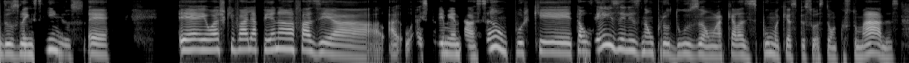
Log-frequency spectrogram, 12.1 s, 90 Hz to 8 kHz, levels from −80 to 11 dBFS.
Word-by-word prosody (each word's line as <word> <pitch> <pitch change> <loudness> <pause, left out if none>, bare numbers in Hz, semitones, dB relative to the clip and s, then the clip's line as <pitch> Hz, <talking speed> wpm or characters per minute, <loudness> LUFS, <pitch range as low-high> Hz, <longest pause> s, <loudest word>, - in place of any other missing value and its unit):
dos 175 -3 +1
lencinhos, 180 0 -1
é. 170 -2 +2 1.0
É, 240 0 +6
eu 240 0 +3
acho 240 0 +2
que - - -6
vale 245 +1 +3
a 245 - +3
pena 250 +2 +2
fazer 200 -6 +2
a 155 -4 -1
a - - -4
o - - -9
a - - -10
experimentação, 185 - 0
porque 195 -1 +1
talvez 240 - +1
eles 230 -4 -1
não 195 0 -4
produzam 170 -3 -3
aquelas 160 +1 -3
espuma 175 +6 -4
que 165 - -5
as 155 - -6
pessoas 150 -3 -8
estão 145 +3 -8
acostumadas, 140 +1 +2
185 Hz, 140 wpm, -24 LUFS, 160-235 Hz, 1.0 s, É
